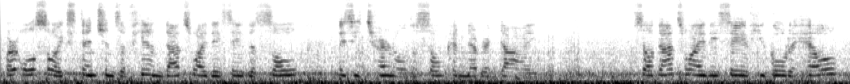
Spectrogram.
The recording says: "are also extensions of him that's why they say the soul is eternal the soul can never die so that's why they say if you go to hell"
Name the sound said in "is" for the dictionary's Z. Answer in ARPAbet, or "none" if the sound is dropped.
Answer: Z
